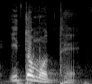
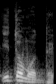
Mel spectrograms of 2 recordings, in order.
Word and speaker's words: ইতোমধ্যে: যেমন আমরা একটি শব্দ জানি ইতোমধ্যে। সঠিক শব্দটি হচ্ছে ইতোমধ্যে। কিন্তু আমরা প্রায়ই বলি ইতিমধ্যে।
